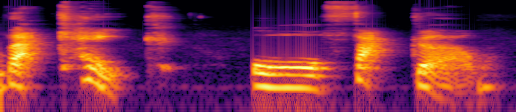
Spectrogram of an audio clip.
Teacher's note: You can see my mouth moves into that P position at the end of that first word. Now, if the T is followed by a K or a G, we want to go straight for that K sound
